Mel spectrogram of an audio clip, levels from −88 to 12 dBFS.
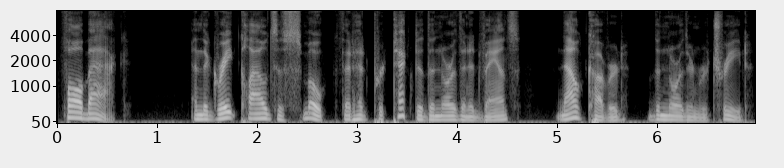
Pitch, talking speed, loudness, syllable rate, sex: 105 Hz, 165 wpm, -20 LUFS, 5.1 syllables/s, male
